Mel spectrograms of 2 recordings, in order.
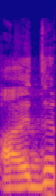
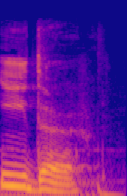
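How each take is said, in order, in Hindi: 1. शब्द 'eye' ध्वनि से शुरू होता है। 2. शब्द 'ee' ध्वनि से शुरू होता है। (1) "इसको आइदर नहीं बोलेंगे" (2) "बल्कि ईदर"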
